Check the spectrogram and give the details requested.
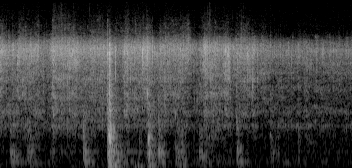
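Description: Onion-tomato masala sizzling in a kadai while ginger-garlic paste is stirred in, with a spoon knocking and scraping against the pan several times. The stirring stops about five seconds in, leaving a softer sizzle.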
